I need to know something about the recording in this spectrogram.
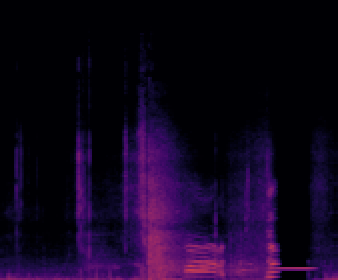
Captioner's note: explosion sound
